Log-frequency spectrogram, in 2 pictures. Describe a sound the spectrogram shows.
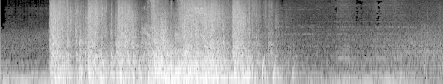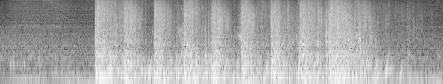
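A pickaxe strikes wood and stone again and again.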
